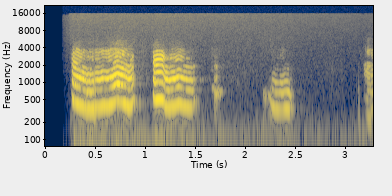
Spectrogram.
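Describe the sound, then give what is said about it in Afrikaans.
A small, neglected-looking puppy on the other side of the wire fence around a school whimpers in a few high, wavering cries: two long whines close together, then shorter, fainter ones trailing off, with no other sounds around. “Sy kyk rond en toe sien sy 'n klein hondjie aan die ander kant van die draad wat om die skool gespan is.”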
